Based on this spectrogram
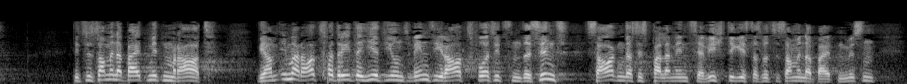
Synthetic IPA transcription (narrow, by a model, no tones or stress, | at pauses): d̥iːt͡suzamənaɐbaɪtmɪt̚d̥eːmʁaːt | v̥iːɐhaːbm̩ɪmɐʁaːt͡sfɛɐtʁ̥eːtɐhiːɐdiːʊnsvɛnziːʁaːt͡sfoːɐzɪt͡sn̩dɐzɪntz̥aːɡŋ̩d̥asd̥aspʰaɐlamɛntz̥eːɐvɪçtɪçɪstd̥asv̥iːɐt͡suzamənaɐbaɪtn̩mʏsn̩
